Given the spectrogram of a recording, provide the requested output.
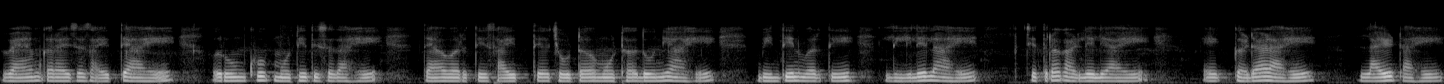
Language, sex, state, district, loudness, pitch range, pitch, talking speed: Marathi, female, Maharashtra, Nagpur, -23 LUFS, 160-175 Hz, 165 Hz, 110 wpm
